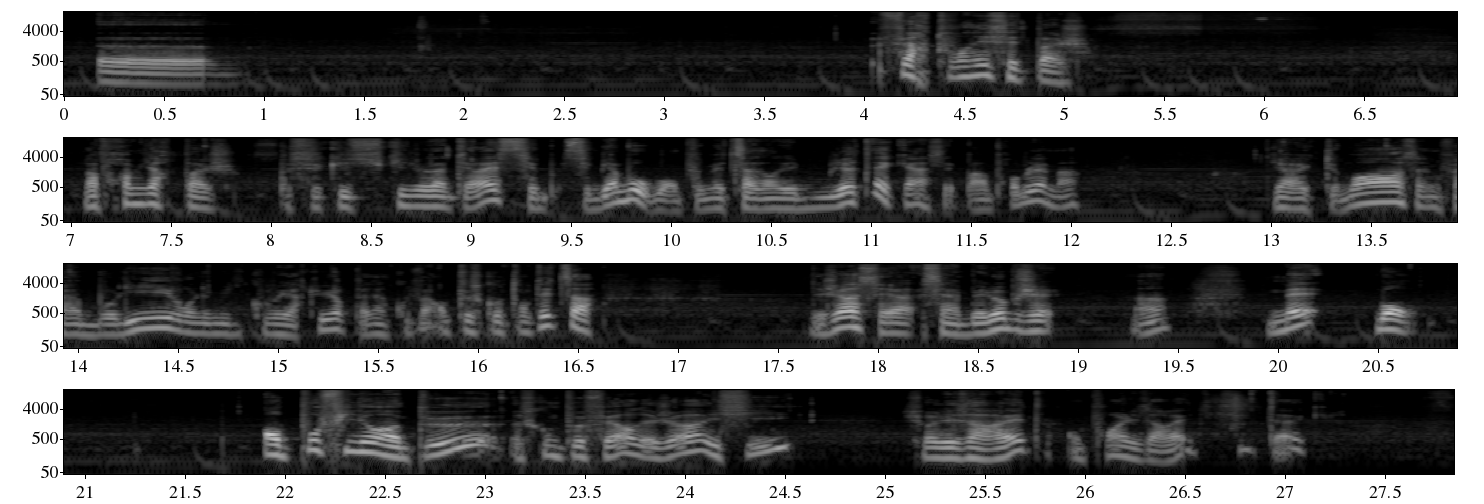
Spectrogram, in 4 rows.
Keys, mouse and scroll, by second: 7.7-10.7 middle drag, 13.9-17.0 middle drag, 23.8-24.9 scroll up 1, 24.9-26.8 scroll up 1, 26.8 click.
